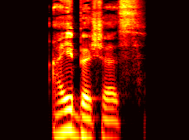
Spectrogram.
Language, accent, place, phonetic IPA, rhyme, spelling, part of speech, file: German, Germany, Berlin, [ˈaɪ̯bɪʃəs], -aɪ̯bɪʃəs, Eibisches, noun, De-Eibisches.ogg
- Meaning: genitive of Eibisch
